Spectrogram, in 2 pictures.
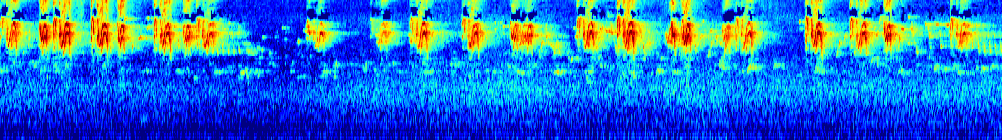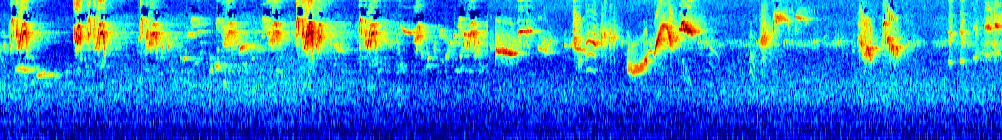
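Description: Small birds chirping: quick runs of short high chirps repeated over and over, with a few sweeping whistled notes near the end, over a faint steady hiss.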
